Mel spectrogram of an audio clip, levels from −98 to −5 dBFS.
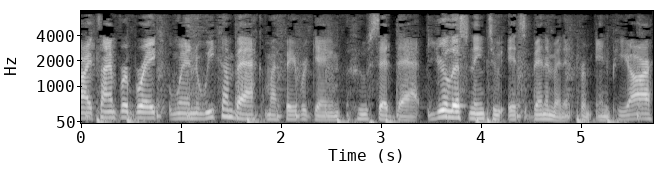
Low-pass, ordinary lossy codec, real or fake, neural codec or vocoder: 7.2 kHz; MP3, 32 kbps; real; none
